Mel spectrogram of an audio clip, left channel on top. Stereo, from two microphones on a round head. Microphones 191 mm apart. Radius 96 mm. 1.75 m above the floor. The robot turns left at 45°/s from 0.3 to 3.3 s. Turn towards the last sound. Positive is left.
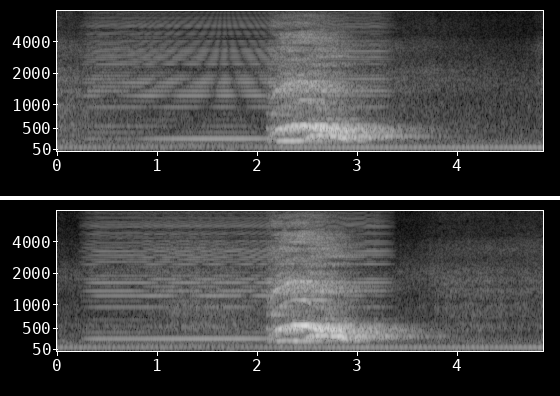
turn(degrees=-100)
